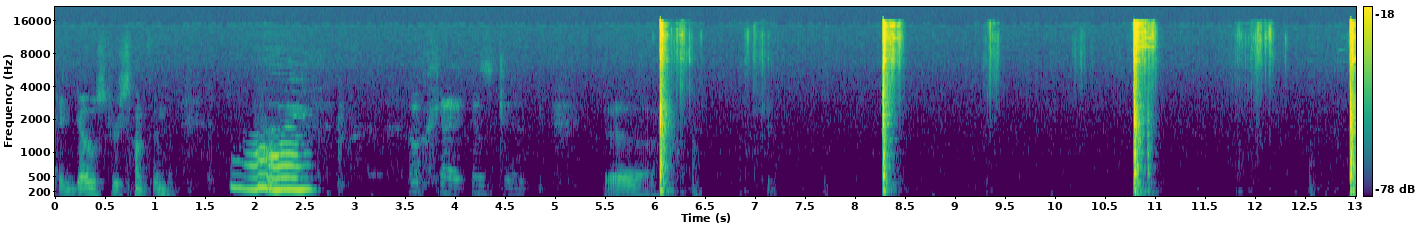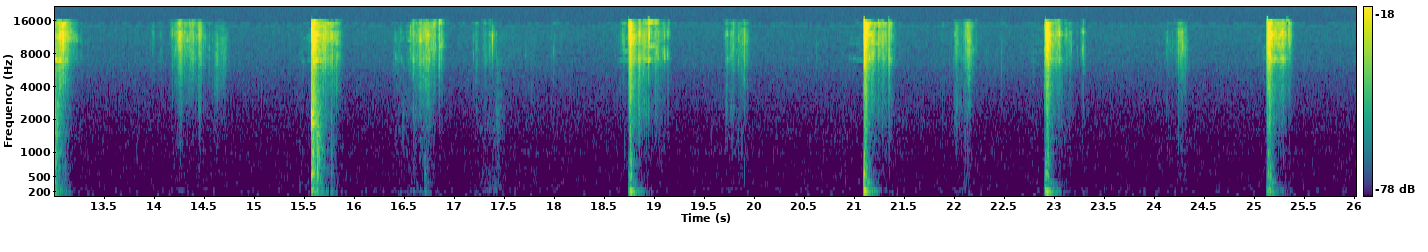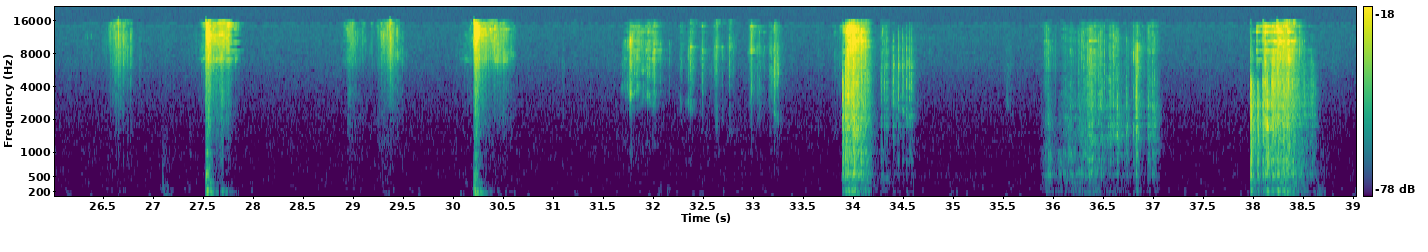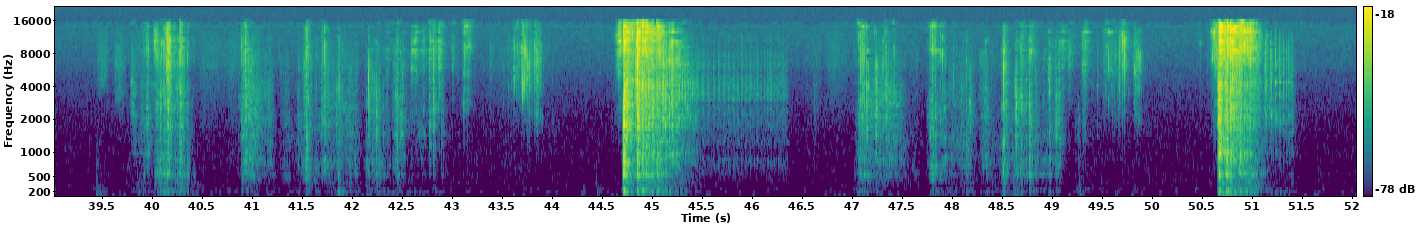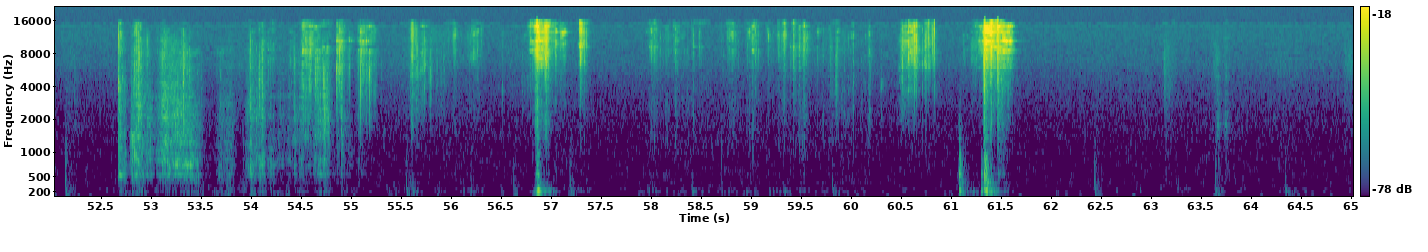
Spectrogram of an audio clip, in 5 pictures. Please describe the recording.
Coins On Table
a bunch of different coins in a small bag being tossed onto a small nightstand then out of the bag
